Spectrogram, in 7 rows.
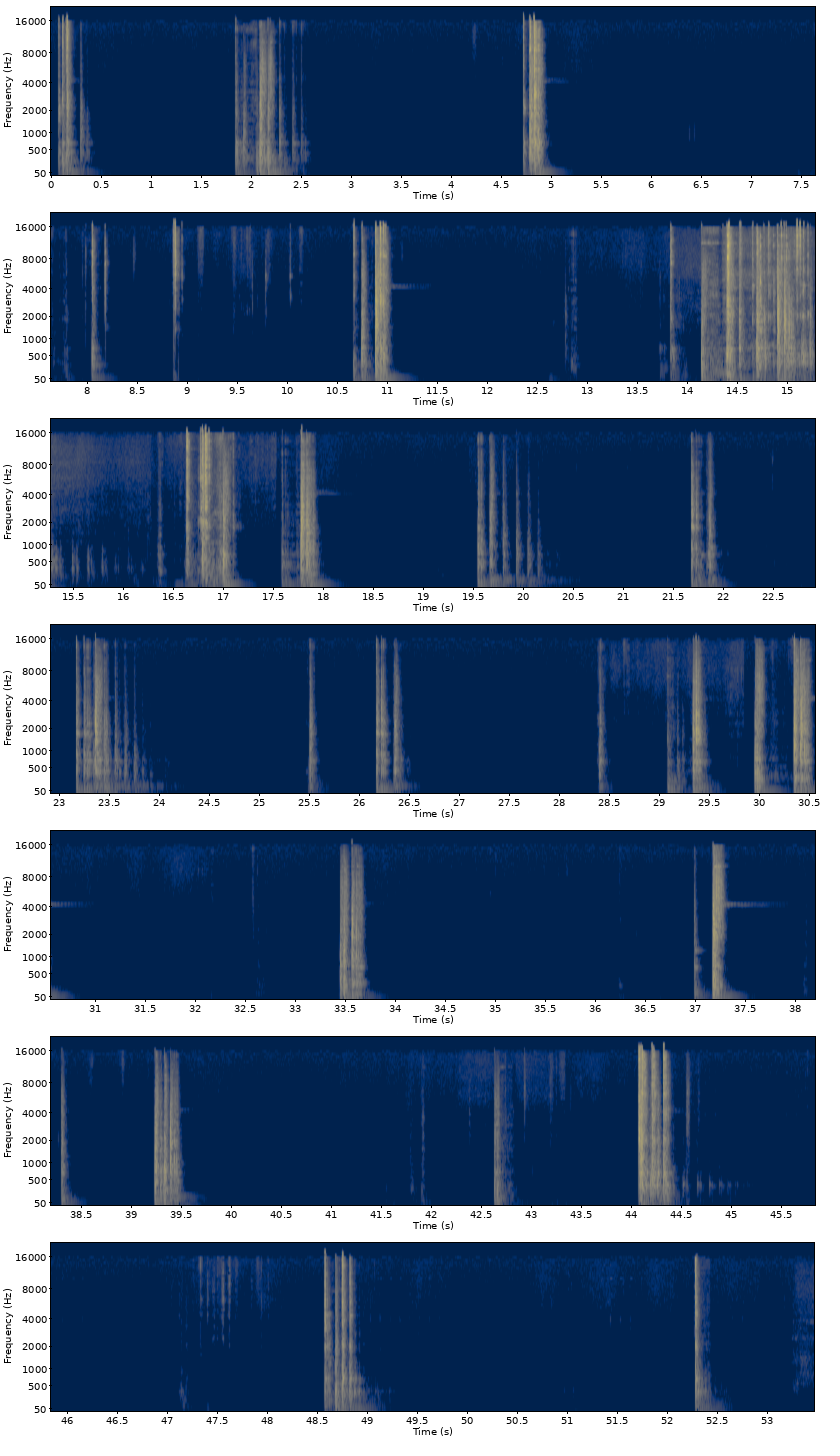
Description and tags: TOOLS PLACED ON WOODEN SURFACE
Recorded for an animation foley session using a Neumann TLM103 and a variety of metallic tools on a wooden table.
DROP, FOLEY, HIT, METAL, MOVES, NEUMANN, PICKUP, PLACED, PUT-DOWN, SFX, SPOTFX, SURFACE, TABLE, TLM103, TOOLS, WOOD, WOODEN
